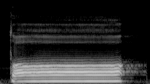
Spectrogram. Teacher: জিহ্বার আগা সামনের উপরের দুই দাঁতের গোড়ার সঙ্গে লাগিয়ে উচ্চারিত হয়। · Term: মোটা হরফ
